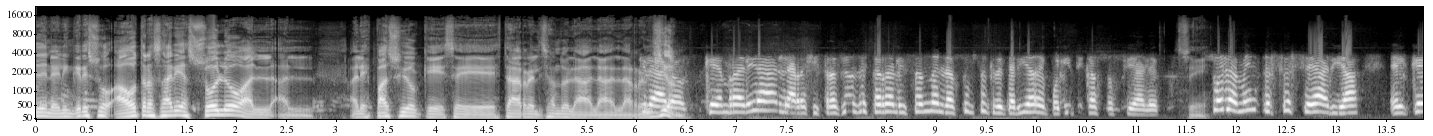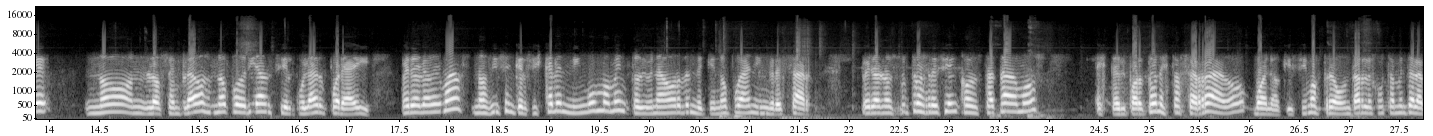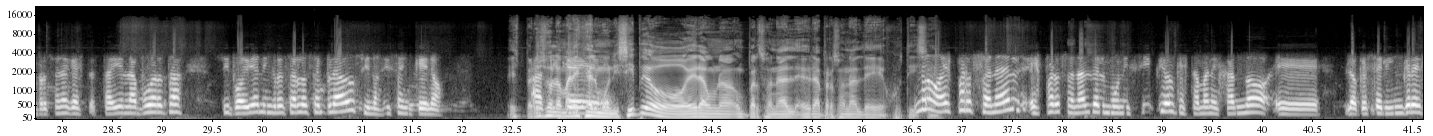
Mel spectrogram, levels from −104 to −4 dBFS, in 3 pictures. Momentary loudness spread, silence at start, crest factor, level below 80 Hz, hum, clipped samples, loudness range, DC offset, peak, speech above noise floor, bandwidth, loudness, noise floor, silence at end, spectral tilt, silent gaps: 10 LU; 0 s; 14 dB; -48 dBFS; none; under 0.1%; 3 LU; under 0.1%; -2 dBFS; 40 dB; 14 kHz; -15 LUFS; -55 dBFS; 0 s; -6.5 dB/octave; none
